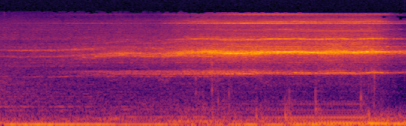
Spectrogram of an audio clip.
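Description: Tense trailer score: a low rumbling drone under a high, thin sustained tone that swells in after about a second and a half and holds.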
